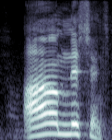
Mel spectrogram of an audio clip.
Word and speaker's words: omniscient: Omniscient. It's spelled O-M-N-I, omni, science. Omniscience. God is all-knowing.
